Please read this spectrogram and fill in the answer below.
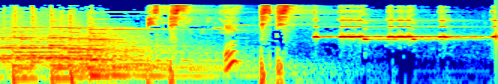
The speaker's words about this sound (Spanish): Oigo un silbido. ¿Quién me llama?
